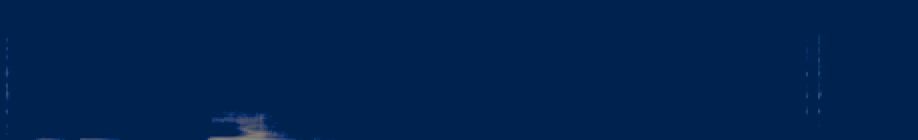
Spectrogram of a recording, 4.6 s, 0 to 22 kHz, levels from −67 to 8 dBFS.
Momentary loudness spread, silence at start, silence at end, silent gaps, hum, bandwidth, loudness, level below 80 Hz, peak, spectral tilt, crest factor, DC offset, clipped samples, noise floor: 26 LU; 0.2 s; 3.15 s; none; none; 16 kHz; -33 LUFS; -74 dBFS; -16 dBFS; -7 dB/octave; 24 dB; under 0.1%; under 0.1%; -83 dBFS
